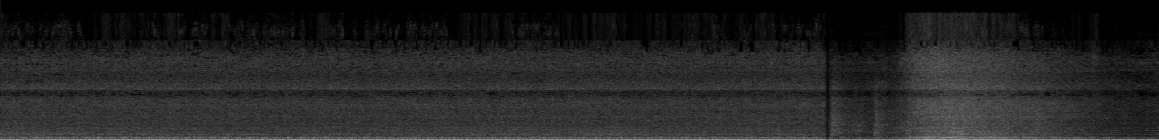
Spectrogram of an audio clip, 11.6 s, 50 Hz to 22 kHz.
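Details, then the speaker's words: Cadillac truck that sat unused over 4 years, started after fresh oil and filter, new coolant, old gas siphoned and replaced with new 91, new battery: deep, even idle pulsing at a steady beat, no misfire or tapping; normal idle. "Nice. Bam, just like that. Car turns on. Everything's running okay for right now."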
